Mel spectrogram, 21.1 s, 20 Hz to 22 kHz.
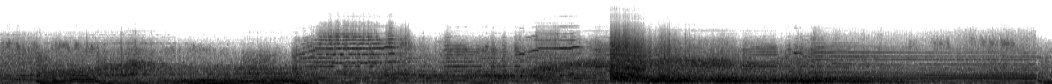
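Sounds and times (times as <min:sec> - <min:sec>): loud crash: 0:12.2 - 0:14.7.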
